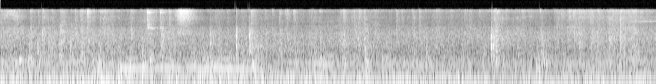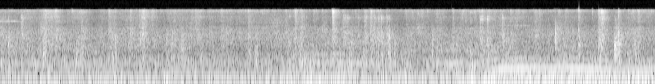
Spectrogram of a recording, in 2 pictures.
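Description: A moving bus heard from inside: the engine drones steadily, with a whine that rises and falls about two seconds in and again near the end, while the bodywork and fittings give off scattered rattles and knocks.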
